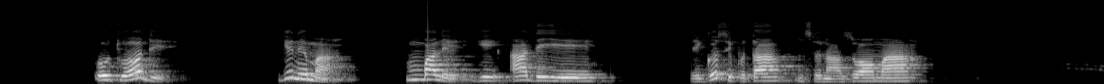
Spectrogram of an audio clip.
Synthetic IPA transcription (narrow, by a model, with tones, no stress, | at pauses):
o˨tu˨ɔ˦dɪ˨ | ɡɪ˦nɪ˦ma̰˨ | ŋ͡m̩˦ɡ͡ba˦lɪ˨ɡɪ˦a˦dɪ˦ɣɪ˦ | e˨ɡo˦si˨pʊ˨ta˦n̩˨sʊ˨na˨zʊ˦ɔ˦ma˦˨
